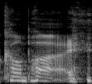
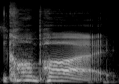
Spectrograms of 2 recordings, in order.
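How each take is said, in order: First: Lighter surfer toast. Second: Laid-back, high surfer drawl; surfer dude voice. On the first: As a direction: toast it like a beach dude. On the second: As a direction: play a chill beach surfer. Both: Pretend. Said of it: "I don't like your surfer voice".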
